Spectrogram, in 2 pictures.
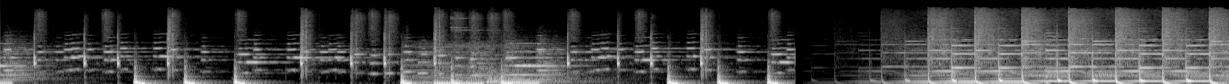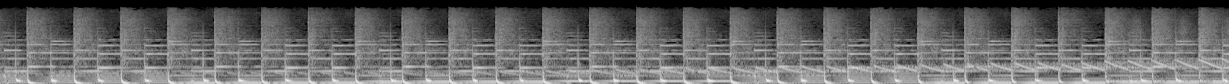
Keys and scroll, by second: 2.3 ctrl+z, 5.3 ctrl+e, 13.5 ctrl+z.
